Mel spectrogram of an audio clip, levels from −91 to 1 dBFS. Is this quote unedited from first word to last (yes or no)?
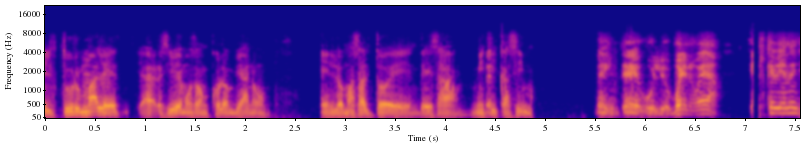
yes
